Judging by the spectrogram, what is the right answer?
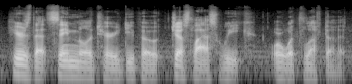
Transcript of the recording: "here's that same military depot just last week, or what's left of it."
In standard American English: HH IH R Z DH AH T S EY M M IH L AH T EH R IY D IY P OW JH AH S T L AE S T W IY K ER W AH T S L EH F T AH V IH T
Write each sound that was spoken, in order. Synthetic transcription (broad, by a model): HH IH R Z DH AH T S EY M M IH L AH T EH R IY D IY P OW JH AH S T L AE S T W IY K ER W AH T S L EH F T AH V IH T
